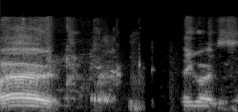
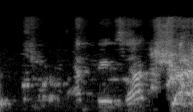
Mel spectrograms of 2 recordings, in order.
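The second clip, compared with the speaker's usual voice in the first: Germans sneering; 7 dB quieter, much slower than usual. Retold or imitated. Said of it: "German team were looking over going".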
